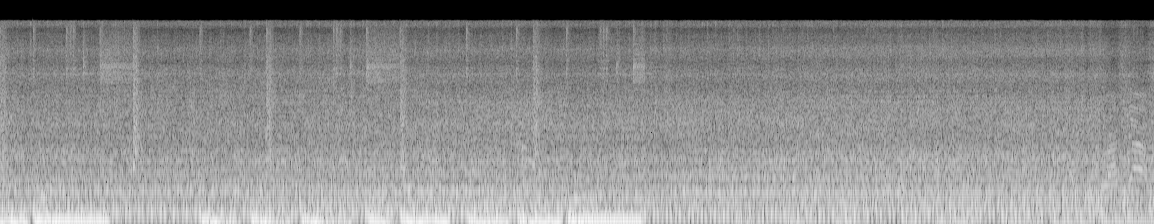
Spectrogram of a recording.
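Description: A small engine runs with a steady, loud drone close by.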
